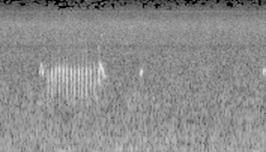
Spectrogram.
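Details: Yellow-vented bulbul, bathing and singing actively, as training and lure material: a fast, even run of about a dozen bubbling, slightly buzzy notes lasting under a second, followed by a few isolated single chirps against a quiet outdoor background.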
